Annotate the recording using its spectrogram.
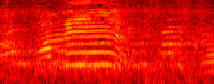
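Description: A child's high voice calling out once, a long shout that rises and then falls, among other children's voices at play.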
